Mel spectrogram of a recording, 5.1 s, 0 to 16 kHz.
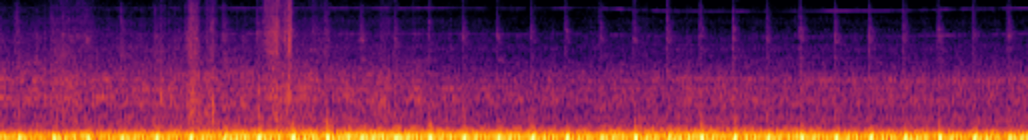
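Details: Ford 5.4 2V truck with a three-month intermittent problem and no codes; bank 2 cylinder coil pack replaced and injector cleaner run; a low, lumpy idle pulsing unevenly about three beats a second with occasional stumbles, shaking especially in drive, intermittent misfire.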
